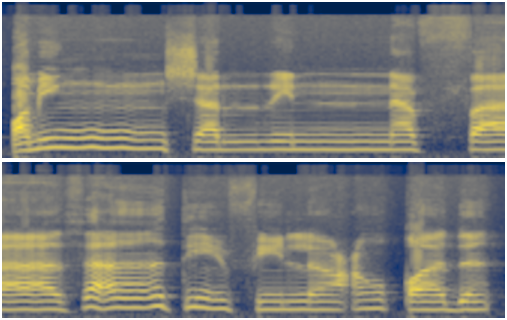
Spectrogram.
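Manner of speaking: slow, drawn-out chanted recitation; Quranic recitation. Shown as a demonstration. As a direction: intone each word slowly like tajweed reading. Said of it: "teacher recites Quran verse".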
